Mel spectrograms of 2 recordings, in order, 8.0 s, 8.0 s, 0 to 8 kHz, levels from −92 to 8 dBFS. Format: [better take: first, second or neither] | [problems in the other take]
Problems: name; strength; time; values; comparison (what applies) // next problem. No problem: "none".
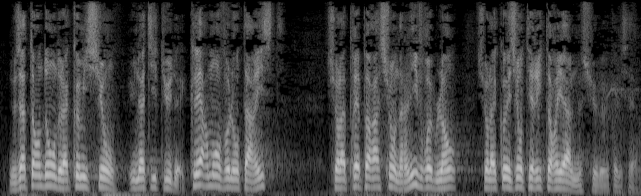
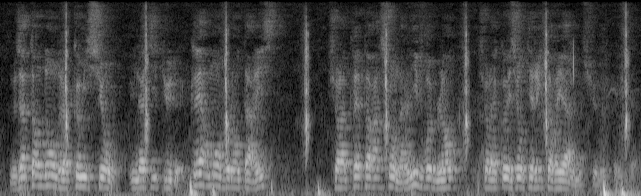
first | background sound (Tick-tock); 4 dB below the speech // room echo; dies away in 0.5 s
